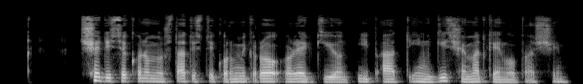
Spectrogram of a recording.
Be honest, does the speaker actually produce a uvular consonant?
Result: no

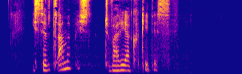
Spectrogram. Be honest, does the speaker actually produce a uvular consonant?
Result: no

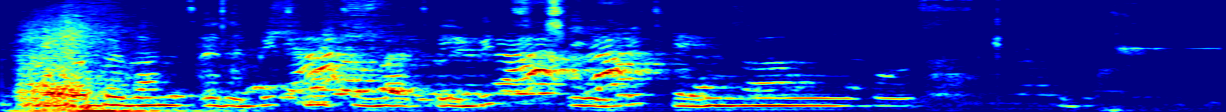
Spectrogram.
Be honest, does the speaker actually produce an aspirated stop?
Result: yes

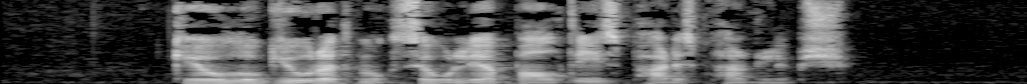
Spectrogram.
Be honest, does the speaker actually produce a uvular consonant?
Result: no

